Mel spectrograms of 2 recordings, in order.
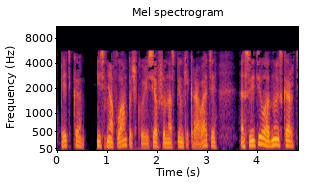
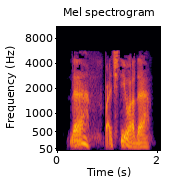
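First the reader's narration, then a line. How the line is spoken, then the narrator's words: Answered sadly. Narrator (Russian): грустно отвечал Петька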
